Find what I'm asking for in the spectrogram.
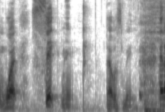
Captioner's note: tongue clicks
